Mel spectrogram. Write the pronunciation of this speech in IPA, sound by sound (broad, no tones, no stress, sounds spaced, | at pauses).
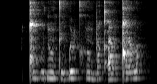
ǃ ũ k͡p u ɗ õ t ɪ ɓ o ɭ kʰ õ b ɪ qʼ e w ǃ ɛ lˠ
